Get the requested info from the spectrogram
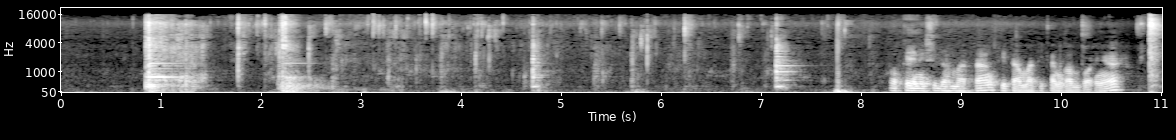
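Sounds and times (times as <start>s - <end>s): omelette sizzling in hot oil: 0.0s - 8.4s
spatula scraping and tapping pan: 0.9s - 7.9s.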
